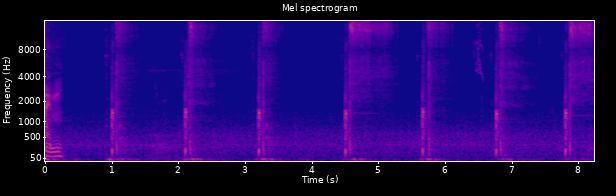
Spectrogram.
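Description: A sword strikes a creature again and again with sharp, regular hits.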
